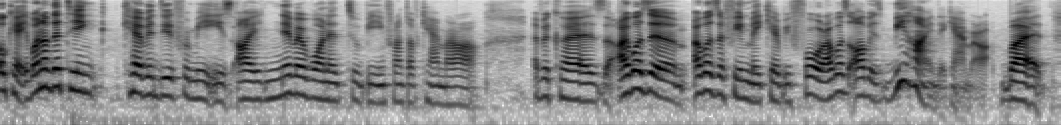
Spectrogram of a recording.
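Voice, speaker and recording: A middle-aged woman from Iran with a thick Iranian accent, chatting casually as a podcast guest, animated and quick to laugh. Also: lowish voice. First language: Persian. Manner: animated, laughs often, rambling self-corrections. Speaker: mortgage loan officer guest.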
